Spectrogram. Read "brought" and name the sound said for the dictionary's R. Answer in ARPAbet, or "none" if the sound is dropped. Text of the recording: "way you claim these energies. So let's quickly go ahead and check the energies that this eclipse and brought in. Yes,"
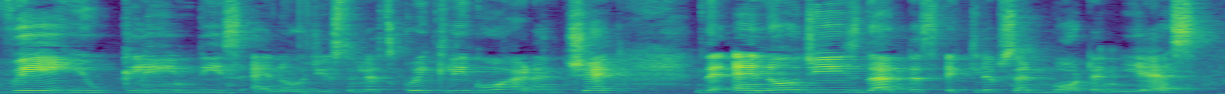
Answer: none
